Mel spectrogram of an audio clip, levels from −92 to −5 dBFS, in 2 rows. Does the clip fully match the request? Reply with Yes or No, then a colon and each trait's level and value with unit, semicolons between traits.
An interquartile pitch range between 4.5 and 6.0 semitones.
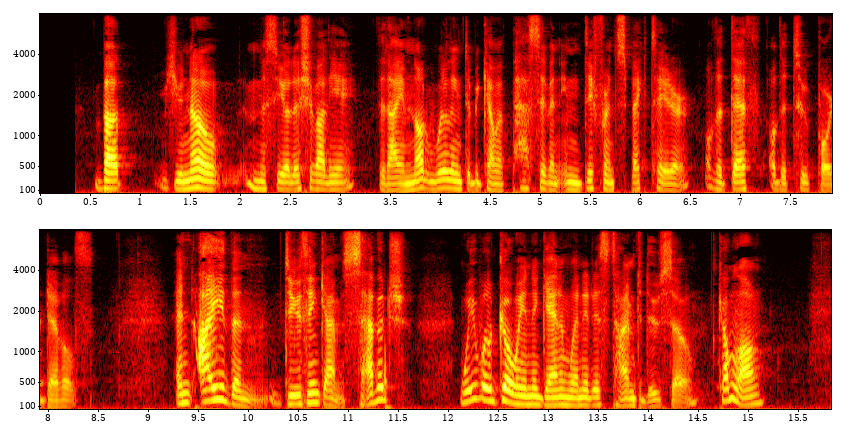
No: average, 3.1 semitones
